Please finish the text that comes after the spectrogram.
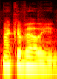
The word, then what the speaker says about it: Machiavellian: Machiavellian? Is that how it's said? Machiavellian, yes.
